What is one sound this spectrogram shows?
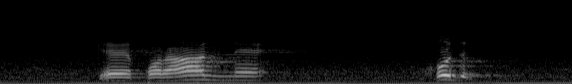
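A man speaks with feeling into a microphone, in short bursts between pauses.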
